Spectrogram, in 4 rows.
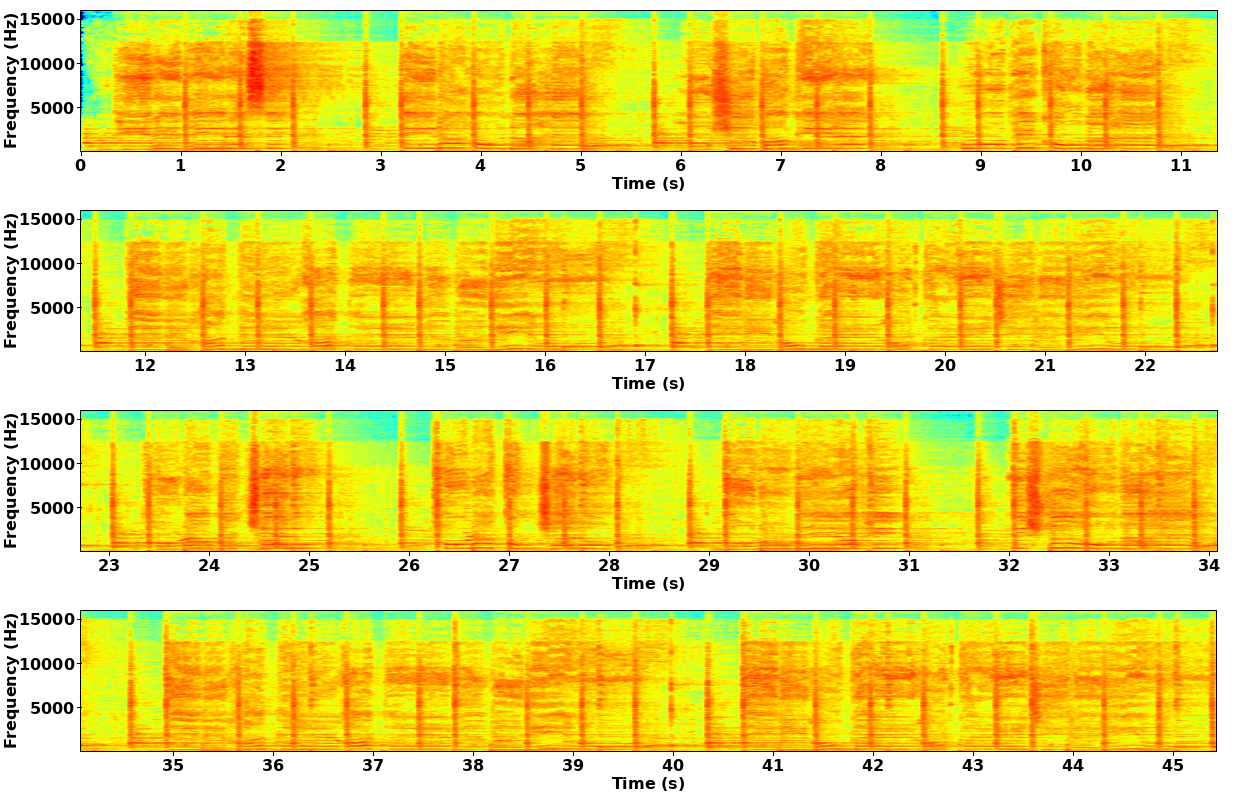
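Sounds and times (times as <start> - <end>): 
ringtone slowed with reverb: 0.3 - 45.4.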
